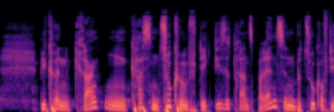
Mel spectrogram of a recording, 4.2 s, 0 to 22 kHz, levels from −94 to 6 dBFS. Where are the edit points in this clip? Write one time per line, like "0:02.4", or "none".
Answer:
none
